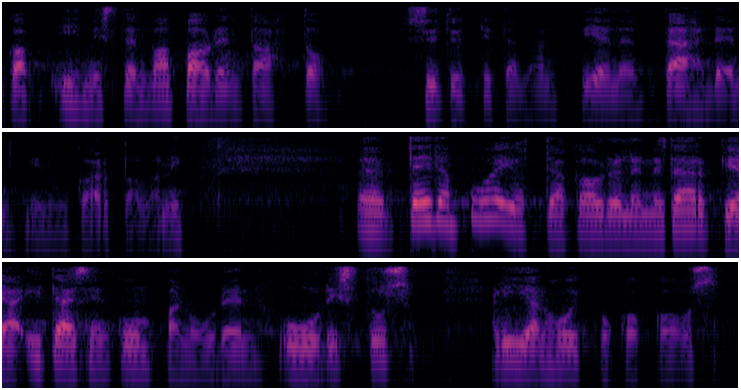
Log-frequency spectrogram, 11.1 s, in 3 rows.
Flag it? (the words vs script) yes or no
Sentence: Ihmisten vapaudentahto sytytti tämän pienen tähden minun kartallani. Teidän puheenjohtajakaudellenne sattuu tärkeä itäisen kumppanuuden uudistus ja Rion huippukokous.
yes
